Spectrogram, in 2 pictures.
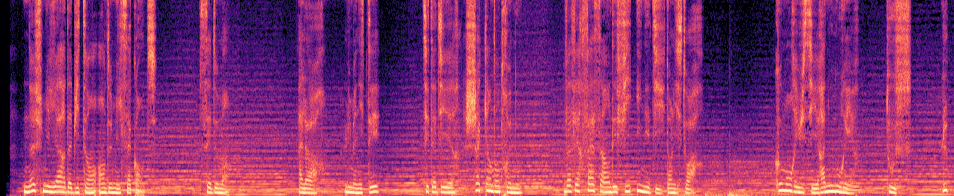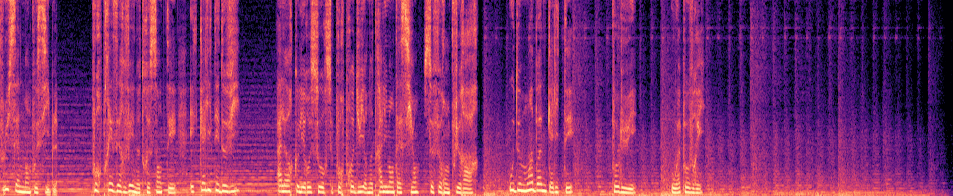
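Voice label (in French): FILM INSTITUTIONNEL - VOIX POSEE DRAMATIQUE; FR; LESAFFRE MISSION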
